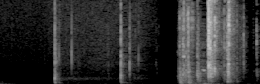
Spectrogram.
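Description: household object, knocking on a door

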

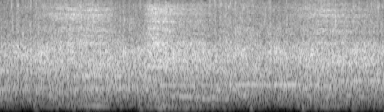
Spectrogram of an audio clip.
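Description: crowd, audience clapping

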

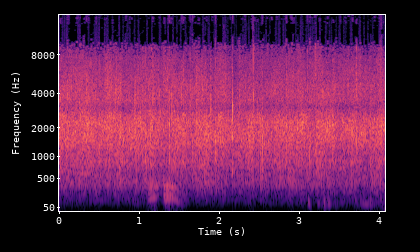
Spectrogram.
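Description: crowd, audience round of applause

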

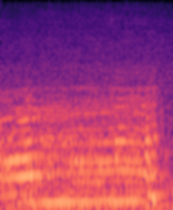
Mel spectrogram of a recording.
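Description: animal, cow mooing

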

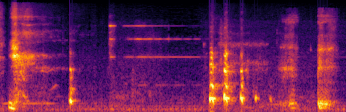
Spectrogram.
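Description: signal or alarm, bell ringing

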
